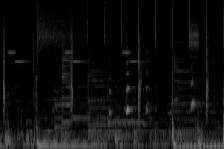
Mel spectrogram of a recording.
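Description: Background music with a steady beat and plucked notes.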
